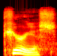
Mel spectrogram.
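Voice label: "curious", American English; AmericanBritish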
